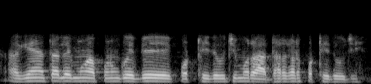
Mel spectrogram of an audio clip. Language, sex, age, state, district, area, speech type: Odia, male, 30-45, Odisha, Dhenkanal, rural, conversation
